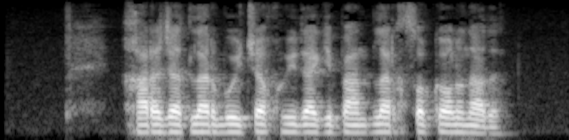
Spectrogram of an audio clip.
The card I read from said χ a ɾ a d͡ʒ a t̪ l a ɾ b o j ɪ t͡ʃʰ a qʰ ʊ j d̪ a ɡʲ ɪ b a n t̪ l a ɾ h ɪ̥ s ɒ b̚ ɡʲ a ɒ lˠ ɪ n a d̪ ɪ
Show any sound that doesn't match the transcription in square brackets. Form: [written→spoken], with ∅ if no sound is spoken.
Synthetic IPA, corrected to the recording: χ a ɾ a d͡ʒ a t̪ l a ɾ b o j ɪ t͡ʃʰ a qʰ ʊ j d̪ a ɡʲ ɪ b a n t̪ l a ɾ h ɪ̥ s ɒ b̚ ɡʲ a ɒ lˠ ɪ n a d̪ ɪ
